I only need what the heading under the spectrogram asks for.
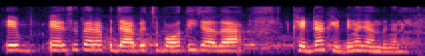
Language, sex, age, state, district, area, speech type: Punjabi, female, 18-30, Punjab, Bathinda, rural, spontaneous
